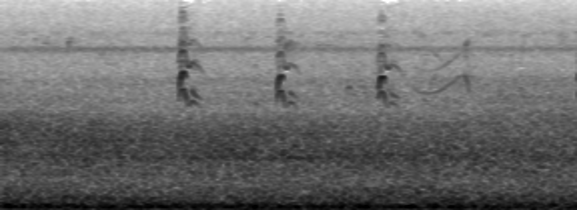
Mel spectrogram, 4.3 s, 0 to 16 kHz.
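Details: Black-bellied whistling ducks with juveniles at Twin Lakes in Diamondhead, Mississippi, 2017: short, faint whistled calls repeated about once a second over a steady low rumble.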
